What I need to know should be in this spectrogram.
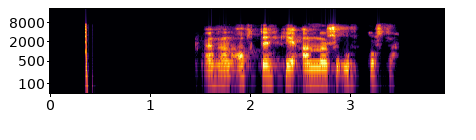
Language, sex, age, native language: Icelandic, male, 30-39, Icelandic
